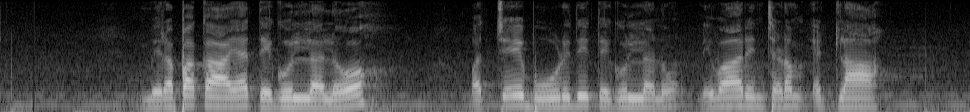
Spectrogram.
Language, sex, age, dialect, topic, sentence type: Telugu, male, 18-24, Telangana, agriculture, question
